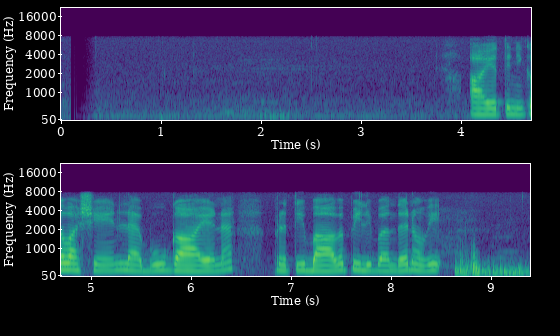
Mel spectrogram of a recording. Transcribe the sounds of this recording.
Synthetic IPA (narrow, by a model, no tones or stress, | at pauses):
aːjɐt̪ːinikːɐʋɐʂeːnlɐbuːɡaːjɐnɐprɐt̪ibʱaːʋɐpilibɐnd̪ʱɐnoʋe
